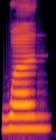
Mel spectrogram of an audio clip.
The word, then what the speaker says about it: un: round to spread and be careful one in chinese is pronounced differently from the when in the english name wendy say one now mimic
